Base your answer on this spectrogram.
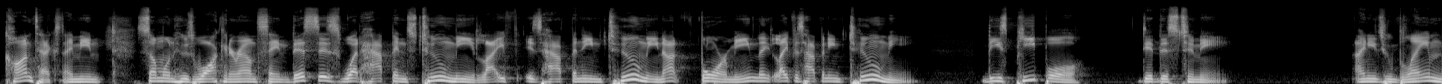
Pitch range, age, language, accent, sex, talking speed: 110-140 Hz, 20-39, English, American, male, 155 wpm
